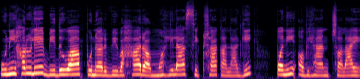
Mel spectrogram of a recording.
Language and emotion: Nepali, neutral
